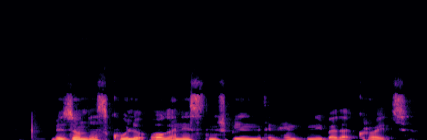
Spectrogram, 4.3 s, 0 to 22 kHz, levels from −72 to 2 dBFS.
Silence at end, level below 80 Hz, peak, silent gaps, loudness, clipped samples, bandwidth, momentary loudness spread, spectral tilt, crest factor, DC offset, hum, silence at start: 0.2 s; -60 dBFS; -4 dBFS; none; -22 LUFS; under 0.1%; 9.8 kHz; 8 LU; -5.5 dB/octave; 20 dB; under 0.1%; none; 0.5 s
